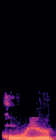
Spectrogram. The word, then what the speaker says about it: Poirier: correctly funny it's um so in in America it was Americanized to just Poirier but really any any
